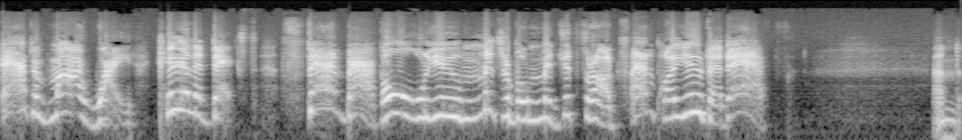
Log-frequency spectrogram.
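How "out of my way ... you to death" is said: high-pitched grandma shouting; wild, high-voiced yelling from horseback. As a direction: shout it high, like a rampaging old hag.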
